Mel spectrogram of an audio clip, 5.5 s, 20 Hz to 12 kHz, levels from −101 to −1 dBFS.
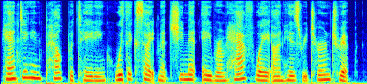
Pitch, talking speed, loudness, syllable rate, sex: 195 Hz, 140 wpm, -19 LUFS, 4.4 syllables/s, female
